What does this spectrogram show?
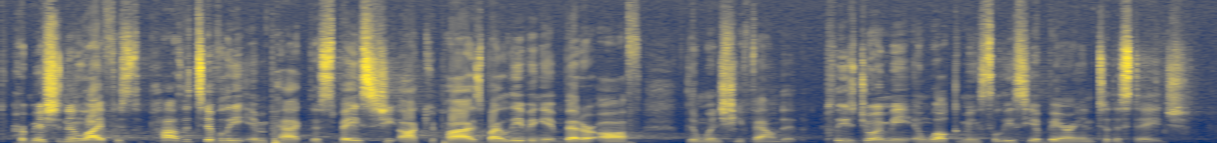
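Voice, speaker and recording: Hardly any pauses break the fairly quick pace, with noticeable background noise behind. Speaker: conference emcee. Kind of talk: award ceremony hosting and speaker introduction. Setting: stage with audience. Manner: halting, stumbling over words.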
